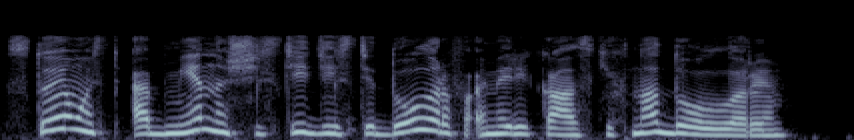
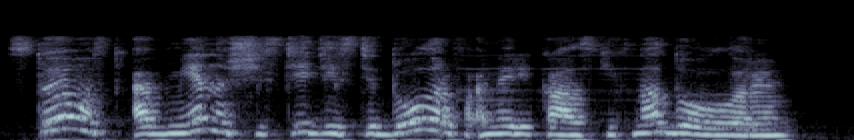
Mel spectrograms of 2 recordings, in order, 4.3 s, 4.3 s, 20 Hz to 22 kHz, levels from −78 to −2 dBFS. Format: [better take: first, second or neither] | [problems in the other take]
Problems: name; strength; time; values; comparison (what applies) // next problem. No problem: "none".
first | noise reduction (neural separator model SepFormer DNS4)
